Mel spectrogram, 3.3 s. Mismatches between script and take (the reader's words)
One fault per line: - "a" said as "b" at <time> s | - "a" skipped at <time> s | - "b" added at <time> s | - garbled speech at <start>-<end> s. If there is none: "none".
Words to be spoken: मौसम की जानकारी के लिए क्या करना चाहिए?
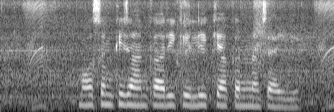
none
